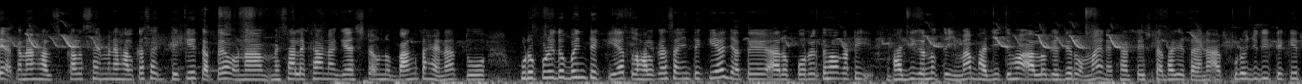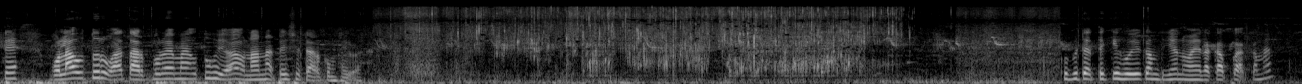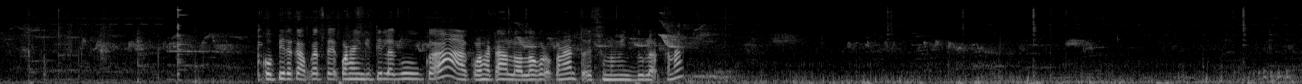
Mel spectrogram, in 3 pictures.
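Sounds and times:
water pouring into a metal pan: 17.4s - 22.2s.

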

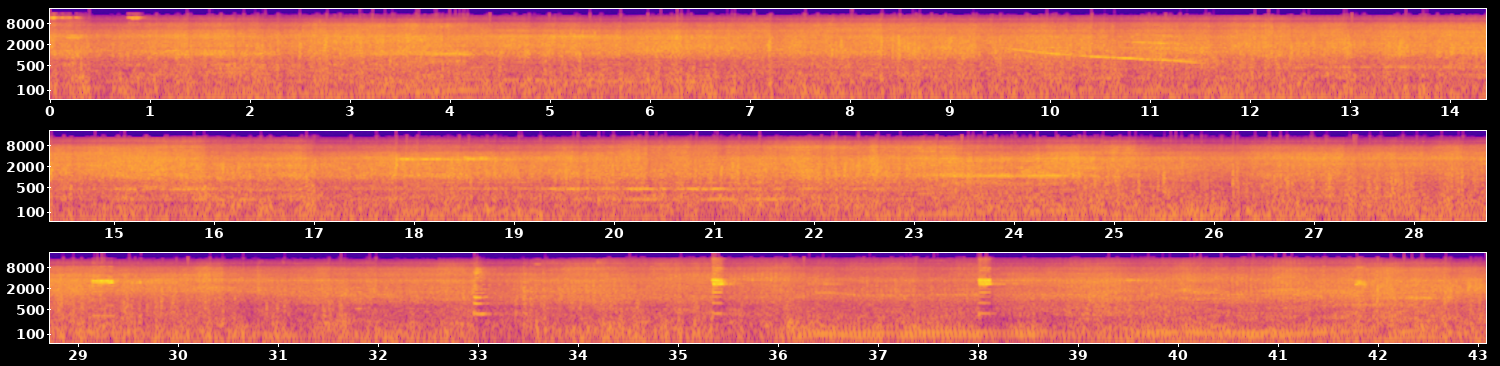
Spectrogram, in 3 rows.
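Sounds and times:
wind noise on microphone: 0.0s - 43.0s.

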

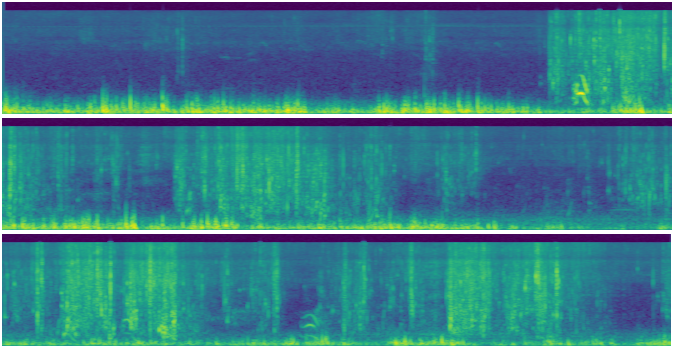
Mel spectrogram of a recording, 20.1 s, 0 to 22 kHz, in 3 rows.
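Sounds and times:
water sloshing and splashing: 5.4s - 11.6s, 12.2s - 20.0s.

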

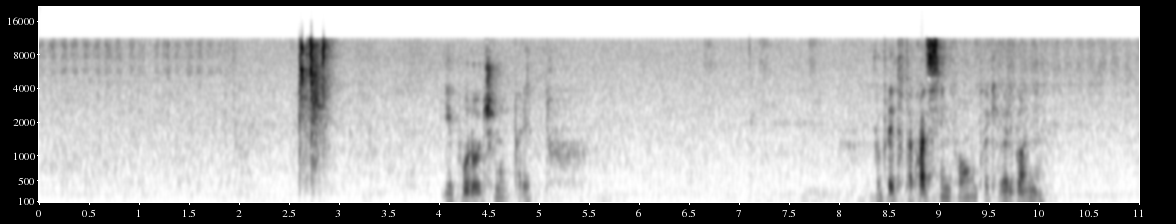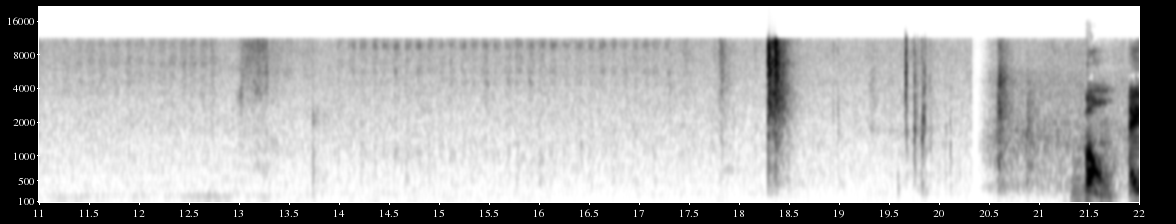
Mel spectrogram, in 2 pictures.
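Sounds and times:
pencil scratching on paper: 0.0s - 2.0s, 6.6s - 17.5s.

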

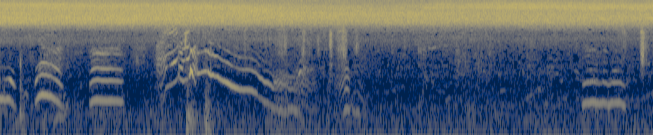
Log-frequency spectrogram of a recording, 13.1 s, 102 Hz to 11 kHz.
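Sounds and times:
young child's voice: 0.0s - 2.6s, 3.2s - 7.3s, 11.6s - 12.6s
cicadas droning: 0.0s - 13.0s.

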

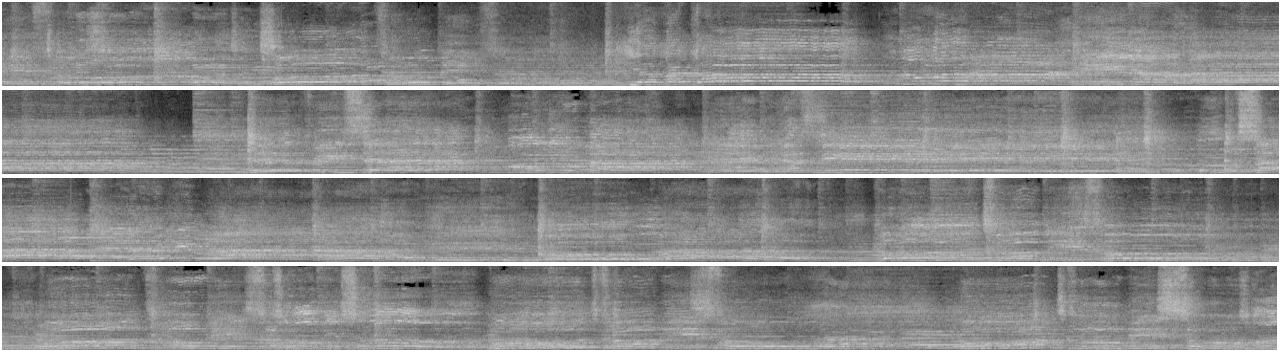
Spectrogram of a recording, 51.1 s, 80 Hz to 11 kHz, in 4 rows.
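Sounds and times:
gospel choir singing: 0.0s - 51.0s.

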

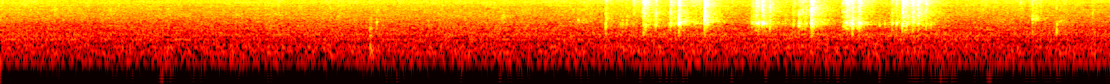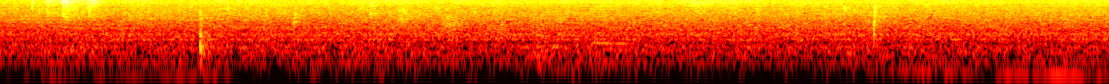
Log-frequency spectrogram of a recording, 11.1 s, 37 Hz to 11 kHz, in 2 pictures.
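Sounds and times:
spice container shaking strokes: 2.9s - 4.7s.

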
